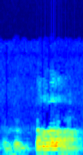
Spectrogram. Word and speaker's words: Amapá: Qual é a sílaba forte da palavra Amapá? Amapá é o pá. Última sílaba.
